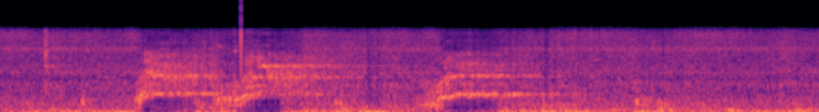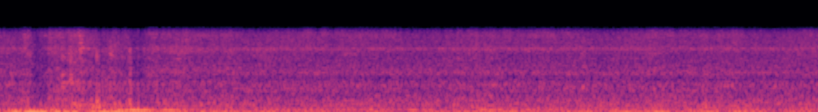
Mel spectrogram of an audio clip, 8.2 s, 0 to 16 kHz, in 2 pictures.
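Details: Border Collie Sophie, described as obsessive, reacts to a ceiling fan in June 2009 with two or three abrupt barks in the first seconds, then only the constant droning fan noise.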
